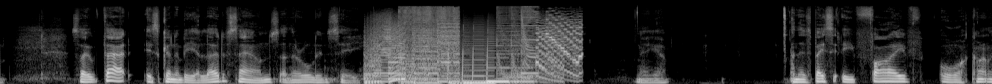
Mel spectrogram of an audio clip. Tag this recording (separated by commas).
Synthesizer, Musical instrument, Speech, Music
